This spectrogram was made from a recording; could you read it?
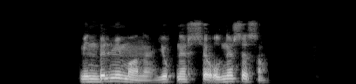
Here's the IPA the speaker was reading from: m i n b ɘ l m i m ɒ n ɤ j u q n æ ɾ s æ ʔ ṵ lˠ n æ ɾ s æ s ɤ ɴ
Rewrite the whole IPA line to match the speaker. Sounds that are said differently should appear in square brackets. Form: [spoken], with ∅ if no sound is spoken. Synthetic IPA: m i n b ɘ l m i m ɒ n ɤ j u q n æ ɾ s æ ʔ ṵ lˠ n æ ɾ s æ s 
